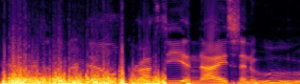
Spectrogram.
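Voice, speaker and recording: A fairly slow pace in a dry sound with no echo, under loud background noise. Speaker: vlogger. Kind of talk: casual vlog chat. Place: open country. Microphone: phone near.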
